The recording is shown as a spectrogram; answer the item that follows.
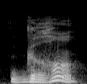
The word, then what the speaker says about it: grand: Grand. Final day not pronounced. Okay, G-R, gr, gr, gr. And then the nasal en, grand.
